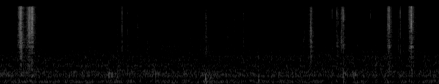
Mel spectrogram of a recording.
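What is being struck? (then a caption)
Cabasa with steel bead chains. A steel bead cabasa, with a wooden handle and chains of steel beads around a hollow cylinder, is held in both hands and turned so the beads rattle over the drum. It gives quiet, short, bright rasping bursts: a close pair at the start, then more scattered bursts toward the end, with faint soft rustles in between.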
